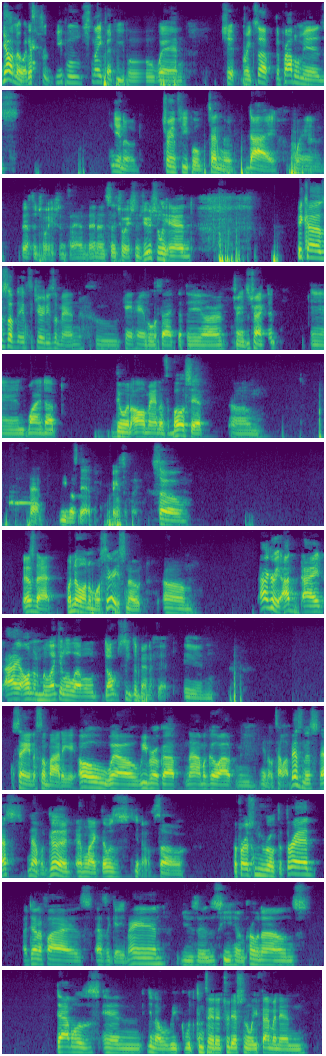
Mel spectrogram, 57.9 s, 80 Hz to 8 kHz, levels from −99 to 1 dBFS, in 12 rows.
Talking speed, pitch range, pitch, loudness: 145 wpm, 110-150 Hz, 120 Hz, -18 LUFS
